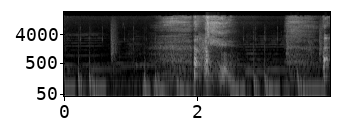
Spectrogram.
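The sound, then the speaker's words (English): A single loud sneeze bursts out in the middle, a short explosive noise over a faint background of steady tones and soft thumps. “And I'm sorry for that sneeze, everybody. I know you didn't need that.”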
